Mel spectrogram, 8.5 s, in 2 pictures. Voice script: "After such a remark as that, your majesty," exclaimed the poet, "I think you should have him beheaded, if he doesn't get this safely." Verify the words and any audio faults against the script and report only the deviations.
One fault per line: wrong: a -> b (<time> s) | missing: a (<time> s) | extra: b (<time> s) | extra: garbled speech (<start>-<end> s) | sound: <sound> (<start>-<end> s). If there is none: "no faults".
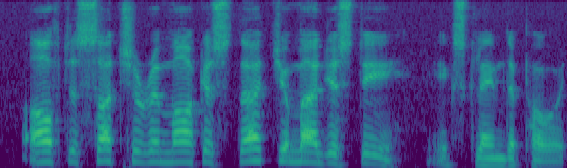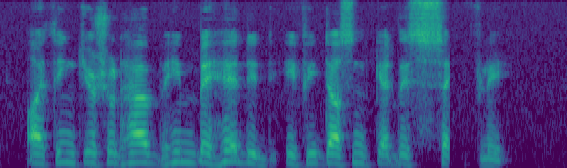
sound: dropout (7.6-7.7 s)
